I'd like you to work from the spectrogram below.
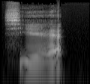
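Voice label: "xie3", Mandarin Chinese; 写; 書く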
